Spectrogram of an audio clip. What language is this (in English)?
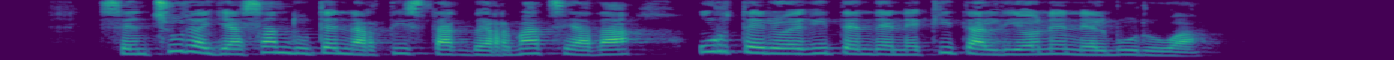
Basque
